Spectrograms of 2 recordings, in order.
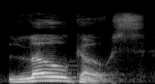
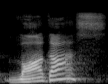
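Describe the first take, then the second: First: The first vowel is a rounded 'oh' sound. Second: The first vowel is an open 'ah' sound. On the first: This is the modern Greek pronunciation. "which is modern Greek" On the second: This is the ancient Koine Greek pronunciation. "which is Koine Greek"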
